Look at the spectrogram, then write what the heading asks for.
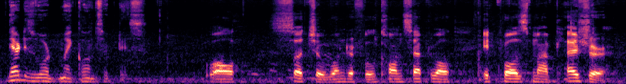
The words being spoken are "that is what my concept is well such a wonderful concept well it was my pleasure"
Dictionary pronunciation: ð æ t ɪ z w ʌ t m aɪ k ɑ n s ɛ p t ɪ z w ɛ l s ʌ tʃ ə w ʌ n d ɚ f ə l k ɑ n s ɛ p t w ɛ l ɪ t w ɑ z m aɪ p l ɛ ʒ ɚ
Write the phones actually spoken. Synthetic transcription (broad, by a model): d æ t ɪ z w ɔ t m aɪ k ɑ n s ɛ p t ɪ z w ɛ l s ʌ tʃ ə w ʌ n d ɚ f ə l k ɑ n s ɛ p t w ɛ l ɪ t w ɑ z m aɪ p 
